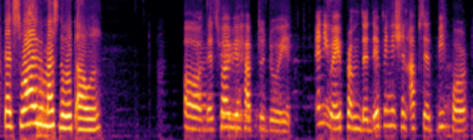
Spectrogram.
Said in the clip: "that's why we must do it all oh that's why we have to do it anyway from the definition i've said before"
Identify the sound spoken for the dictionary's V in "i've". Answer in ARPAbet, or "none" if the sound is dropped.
P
